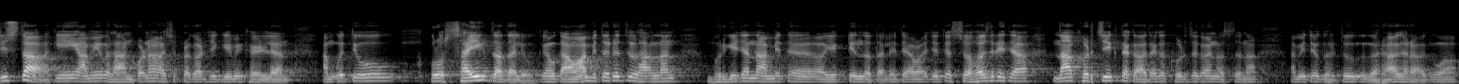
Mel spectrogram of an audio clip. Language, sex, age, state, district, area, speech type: Goan Konkani, male, 60+, Goa, Canacona, rural, spontaneous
